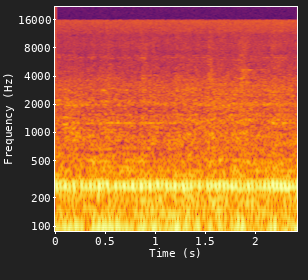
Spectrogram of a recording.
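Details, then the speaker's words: 1993 LSE air suspension after refitting the compressor with a new diaphragm, steady low quiet hum with no hiss or rattle, much quieter than before; some noise remains at the back, valve block suspected. "barely makes any noise a lot quieter than it was still noisy at the back"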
